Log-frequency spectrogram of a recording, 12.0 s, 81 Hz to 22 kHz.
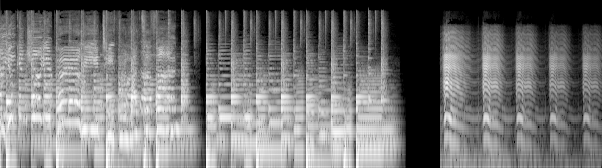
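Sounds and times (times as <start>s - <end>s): cartoon insect buzzing: 8.8s - 12.0s.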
